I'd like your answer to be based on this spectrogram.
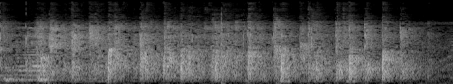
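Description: Students in a classroom applaud a classmate with fairly close, brisk clapping that pulses in uneven waves for several seconds, with no talking over it.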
